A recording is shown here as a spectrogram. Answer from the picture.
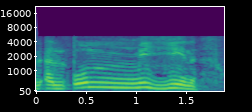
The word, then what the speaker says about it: الأميين: يعني لما مكنتش من الياء لو أنا أقول أميين كده الأمي، يبقى نطقت ياءين، بس أنا شددت الأولانية عشان إيه أمكن للتانية، يبقى أنا إيه ده اسمه تمكين الأميين.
